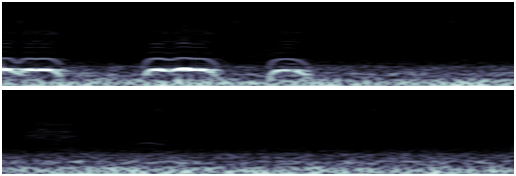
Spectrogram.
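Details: Great horned owl at the nest tree in courting season, a food gift delivered by the male: three short low hoots in the first second and a half, then only faint background noise.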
